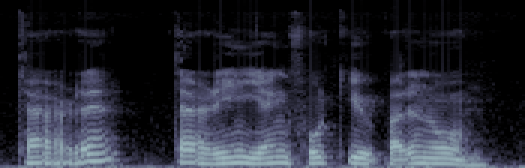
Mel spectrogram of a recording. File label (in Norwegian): taele, Numedalsmål; Substantiv hankjønn; Vêr og føre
